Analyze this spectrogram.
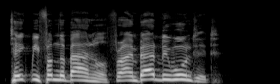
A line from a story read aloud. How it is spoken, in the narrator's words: cried out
